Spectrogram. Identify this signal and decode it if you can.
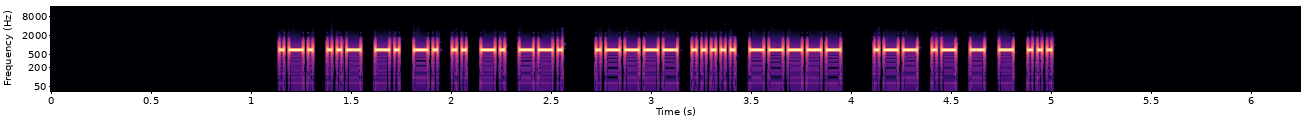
Morse code, heard as a keyed tone, about 50 wpm, 700 Hz. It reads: RUNNING 150 WATTS
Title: Common QSO Phrases 50wpm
